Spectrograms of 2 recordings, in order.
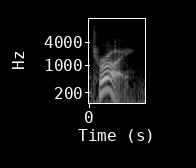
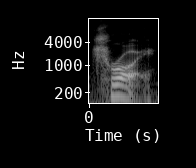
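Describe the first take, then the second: First: It starts with a clear t sound. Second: It starts with a ch sound. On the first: "if you say like T R O, like Troy, it's easier" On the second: "we say like our T Rs is like a ch sound"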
